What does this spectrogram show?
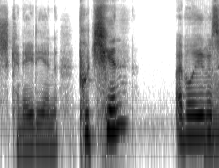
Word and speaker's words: poutine: I got authentic Michigan / Canadian poutine, I believe is how you pronounce it. Poutine. Poutine is what Zenkai Goose said is how you're supposed to pronounce it.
